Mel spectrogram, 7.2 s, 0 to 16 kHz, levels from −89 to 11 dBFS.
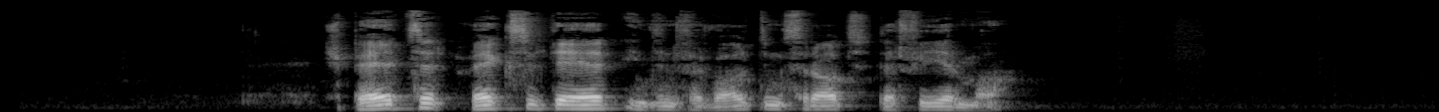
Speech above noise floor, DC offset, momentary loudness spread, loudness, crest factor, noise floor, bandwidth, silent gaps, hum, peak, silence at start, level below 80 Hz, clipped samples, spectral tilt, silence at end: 56 dB; under 0.1%; 14 LU; -22 LUFS; 20 dB; -78 dBFS; 11.5 kHz; none; none; -6 dBFS; 1.65 s; -66 dBFS; under 0.1%; -5 dB/octave; 2.2 s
